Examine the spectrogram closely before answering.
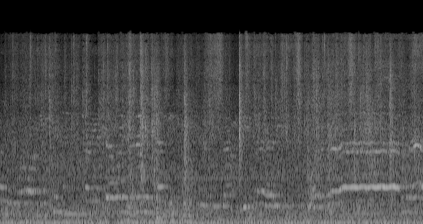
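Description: Several men chant together in low voices close by.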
